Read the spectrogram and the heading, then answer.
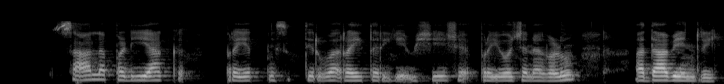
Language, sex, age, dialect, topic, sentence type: Kannada, female, 36-40, Dharwad Kannada, agriculture, statement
